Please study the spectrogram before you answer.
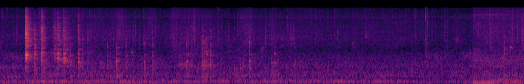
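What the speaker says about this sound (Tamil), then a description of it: "வெண்டைக்காய் நல்லா ஃப்ரை ஆயிடுச்சு இப்போ வந்து நம்ம அடுப்பு ஆஃப் பண்ணிக்கலாம்" Okra fries and sizzles in a pan with crushed roasted peanuts, a steady hiss broken by scraping stirs and clinks of a spoon, loudest early on and continuous throughout.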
